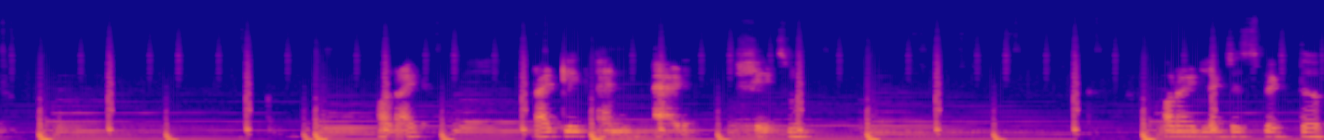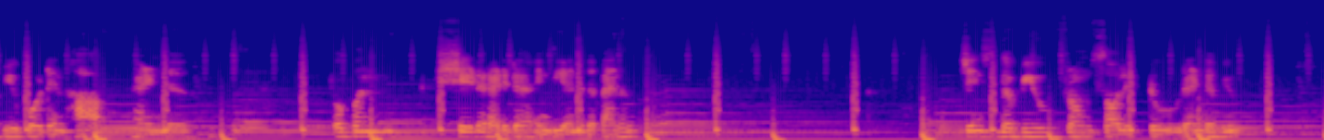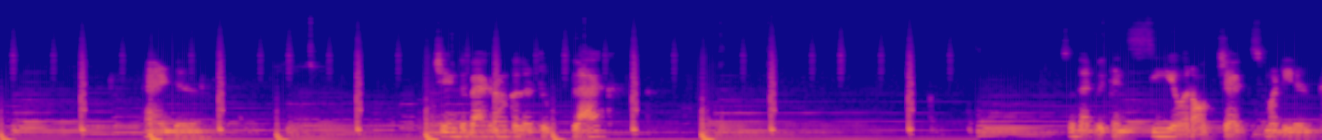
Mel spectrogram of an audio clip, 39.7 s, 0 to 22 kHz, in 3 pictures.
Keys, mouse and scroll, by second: 0.5 shift+a, 4.3-4.9 scroll up 7, 4.9-5.9 drag, 5.9-9.6 right drag, 9.6 click, 10.1-11.4 right drag, 11.4 click, 14.6-20.8 drag, 21.2 click, 21.4 n, 22.5-23.3 scroll up 2, 27.6 click, 30.1 click, 31.5 click, 34.7 click, 37.9 click.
